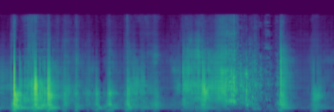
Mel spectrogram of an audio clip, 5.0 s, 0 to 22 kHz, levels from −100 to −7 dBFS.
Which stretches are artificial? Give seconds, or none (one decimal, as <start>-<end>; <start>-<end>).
0.0-3.4; 4.2-5.0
